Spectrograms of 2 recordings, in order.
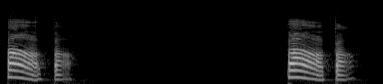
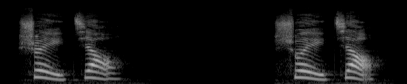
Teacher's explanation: The fourth tone is marked with a line that goes downwards, and this is because the pitch goes from a higher to a lower pitch. And so this tone is a falling tone, and it sounds very declarative and affirmative.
